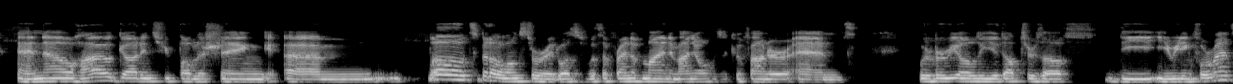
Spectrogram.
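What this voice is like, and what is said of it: Mixed French-Spanish-Italian European accent. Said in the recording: “such a lovely accent ... It's a mix of French, Spanish, sometimes Italian. It depends on my mood. And it's due to a mixed European background”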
